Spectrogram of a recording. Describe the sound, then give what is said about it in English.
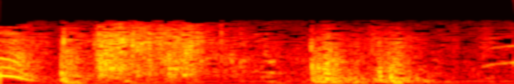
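Someone lunges at and crashes through a door that has no knob on this side: two loud splintering, smashing bursts about a second apart, with rattling and clattering between and after them. “I'm going to lunge at the door.”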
